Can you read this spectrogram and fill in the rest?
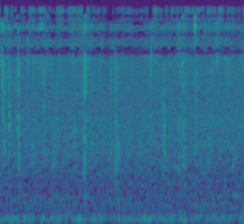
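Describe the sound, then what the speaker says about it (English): Steady rain falls outside, a soft continuous patter with scattered brief drips and taps, fairly quiet and even throughout. "Like, we actually have nice weather, but it's raining."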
